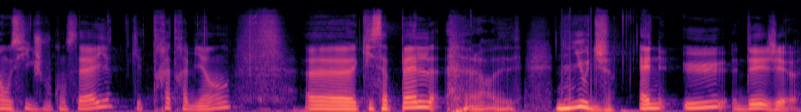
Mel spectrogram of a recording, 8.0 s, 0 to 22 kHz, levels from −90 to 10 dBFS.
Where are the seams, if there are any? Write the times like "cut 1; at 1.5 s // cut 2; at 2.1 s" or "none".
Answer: none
